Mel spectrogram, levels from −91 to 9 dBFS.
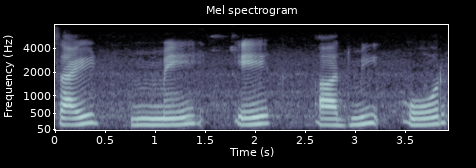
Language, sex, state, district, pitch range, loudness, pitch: Hindi, female, Haryana, Rohtak, 175-210 Hz, -17 LUFS, 195 Hz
